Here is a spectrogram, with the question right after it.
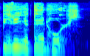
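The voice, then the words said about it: Imitates another person's voice. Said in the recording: “That's my OJ impression.”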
